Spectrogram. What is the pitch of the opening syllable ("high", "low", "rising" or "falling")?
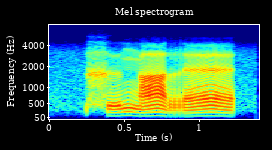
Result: rising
